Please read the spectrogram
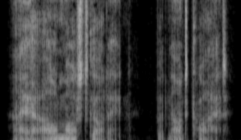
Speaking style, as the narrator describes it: he said in a low voice

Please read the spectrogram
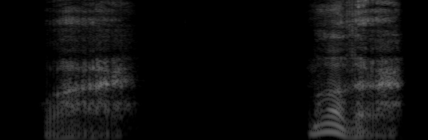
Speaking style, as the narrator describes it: the old man gasped

